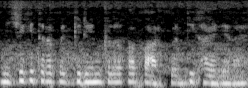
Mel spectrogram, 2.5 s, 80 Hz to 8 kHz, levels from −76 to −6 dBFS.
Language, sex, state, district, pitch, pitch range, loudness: Hindi, female, Uttar Pradesh, Jalaun, 230 Hz, 205-235 Hz, -19 LUFS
